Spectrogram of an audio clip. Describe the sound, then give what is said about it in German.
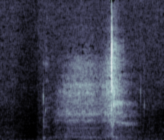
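A single slow, deep breath drawn in and let out through the nose as part of the Hongi, soft and airy, lasting about a second with no talking. “Ja, das ist der Hongi. Wir atmen also ein, die Einladung in die Stille, wirklich vor Gott zu sein. Wir atmen aus, das geht in die Welt hinein.”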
